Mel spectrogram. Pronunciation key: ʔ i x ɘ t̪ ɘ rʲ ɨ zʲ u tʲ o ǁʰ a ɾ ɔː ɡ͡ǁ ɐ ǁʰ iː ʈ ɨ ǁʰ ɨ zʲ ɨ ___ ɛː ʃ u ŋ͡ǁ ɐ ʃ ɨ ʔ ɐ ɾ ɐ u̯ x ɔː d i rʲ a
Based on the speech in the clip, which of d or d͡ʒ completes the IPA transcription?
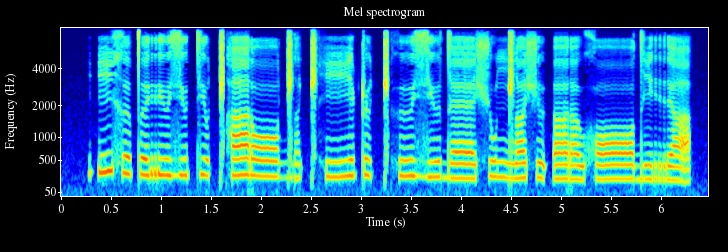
d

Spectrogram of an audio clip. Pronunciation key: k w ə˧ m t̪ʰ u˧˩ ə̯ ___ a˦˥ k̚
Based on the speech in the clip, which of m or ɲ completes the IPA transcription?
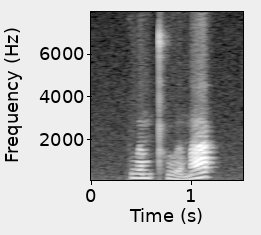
m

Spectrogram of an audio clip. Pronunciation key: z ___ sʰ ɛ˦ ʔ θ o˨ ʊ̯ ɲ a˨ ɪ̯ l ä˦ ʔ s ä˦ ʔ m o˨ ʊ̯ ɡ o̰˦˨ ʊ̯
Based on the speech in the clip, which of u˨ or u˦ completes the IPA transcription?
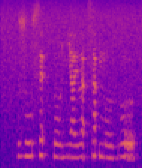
u˨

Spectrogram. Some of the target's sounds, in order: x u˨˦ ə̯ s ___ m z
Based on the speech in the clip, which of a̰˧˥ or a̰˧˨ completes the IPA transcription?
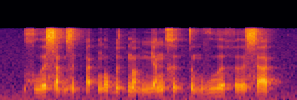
a̰˧˨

